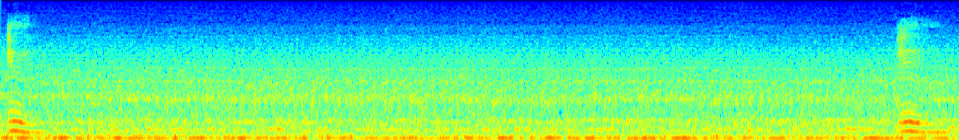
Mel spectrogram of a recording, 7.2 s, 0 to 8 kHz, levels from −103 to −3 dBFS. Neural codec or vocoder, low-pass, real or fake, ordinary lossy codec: codec, 16 kHz, 8 kbps, FunCodec, trained on Chinese and English, 25 frames a second; none; fake; none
